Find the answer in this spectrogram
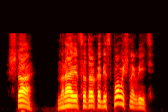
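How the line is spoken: Sharp shout. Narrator (Russian): резко выкрикнул я

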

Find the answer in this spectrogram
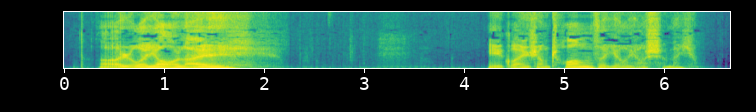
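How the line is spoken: Sighing. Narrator (Chinese): 楚留香又叹道

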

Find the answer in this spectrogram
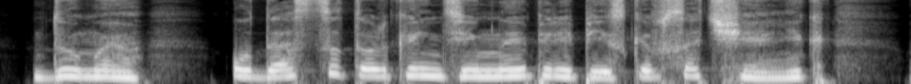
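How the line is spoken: Breathy moan. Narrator (Russian): выдохнул он, застонав громче

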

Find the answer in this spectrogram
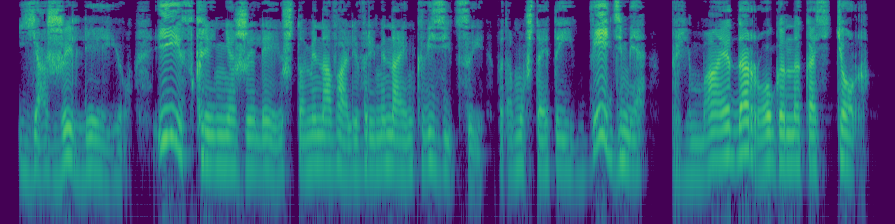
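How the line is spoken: Angry hiss, rising volume. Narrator (Russian): Злобно прошипел доктор Пилюлькин, повышая голос

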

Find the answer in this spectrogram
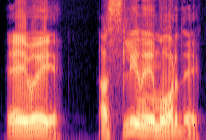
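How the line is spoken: Shouting. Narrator (Russian): крикнул

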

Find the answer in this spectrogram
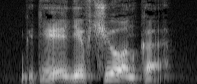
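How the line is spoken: Growl. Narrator (Russian): прорычал Виктор

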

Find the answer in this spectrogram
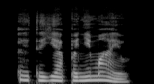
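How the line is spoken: Soft. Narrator (Russian): мягко сказала

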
